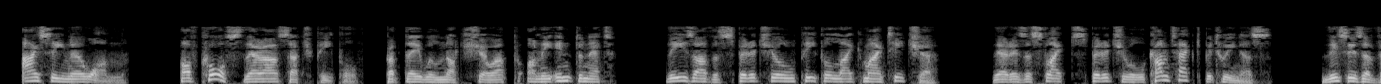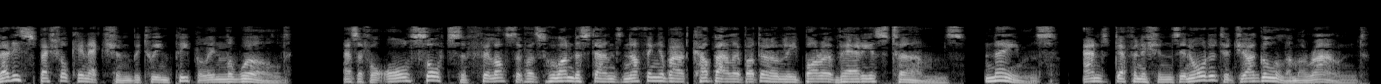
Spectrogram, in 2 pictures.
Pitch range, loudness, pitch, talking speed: 115-150 Hz, -20 LUFS, 130 Hz, 155 wpm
